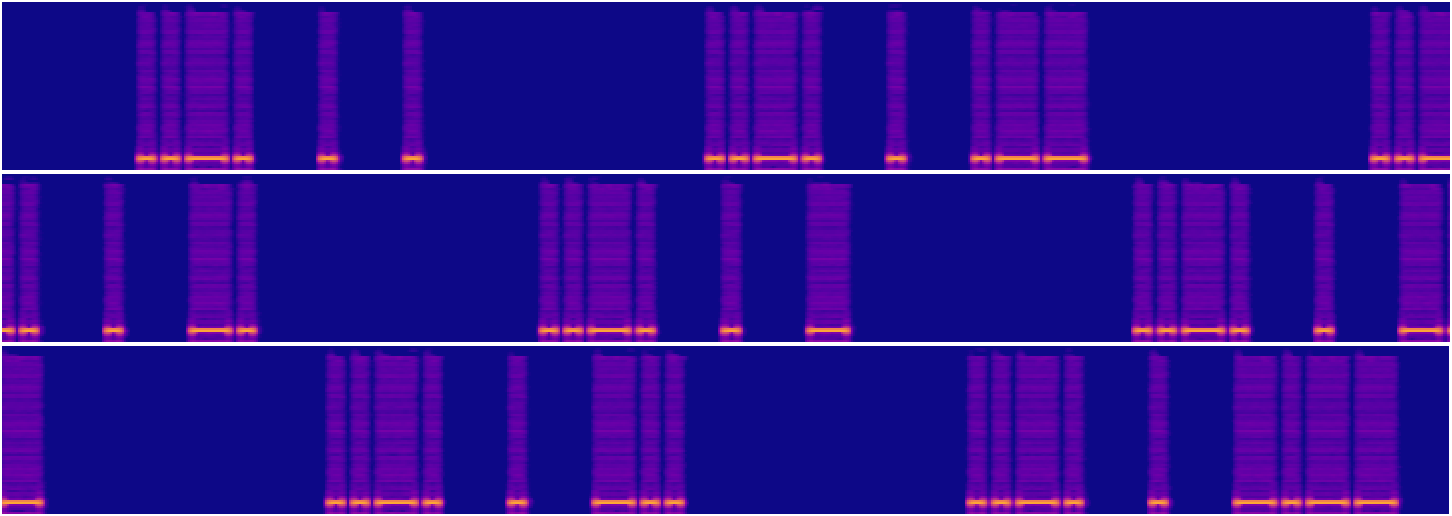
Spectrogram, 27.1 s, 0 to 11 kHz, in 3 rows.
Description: Morse code, heard as a keyed tone, about 16 wpm, spaced as for 11 wpm, 800 Hz. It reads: FEE FEW FEN FET FEM FED FEY
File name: Prefixes / By First Letter / Fs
